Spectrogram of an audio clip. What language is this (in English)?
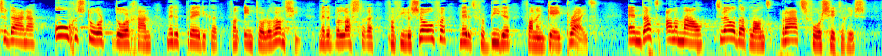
Dutch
